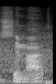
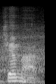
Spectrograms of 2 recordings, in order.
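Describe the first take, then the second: First: The word begins with an S sound. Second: The word begins with a J sound. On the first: This is how the game renders the name. The speaker calls it wrong. "they say Simat in this game" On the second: This is how the name is really pronounced. The speaker calls it right. "C is pronounced like J"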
